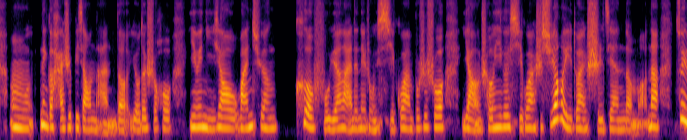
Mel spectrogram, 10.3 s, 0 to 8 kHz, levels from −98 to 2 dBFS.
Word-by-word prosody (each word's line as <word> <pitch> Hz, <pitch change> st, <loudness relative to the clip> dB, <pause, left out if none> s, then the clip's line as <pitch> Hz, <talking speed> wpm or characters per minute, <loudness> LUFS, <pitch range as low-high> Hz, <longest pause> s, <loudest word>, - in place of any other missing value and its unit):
嗯， 185 Hz, -3 st, +2 dB
那 230 Hz, -2 st, +5 dB
个 195 Hz, -, +2 dB
还 170 Hz, -4 st, -1 dB
是 185 Hz, +2 st, -1 dB
比 185 Hz, 0 st, -4 dB
较 165 Hz, -3 st, +1 dB
难 155 Hz, -, -4 dB
的。 150 Hz, -1 st, 0 dB
有 160 Hz, -2 st, -3 dB
的 175 Hz, +3 st, -2 dB
时 175 Hz, -, -4 dB
候 165 Hz, 0 st, -4 dB, 0.2 s
因 195 Hz, -1 st, +2 dB
为 195 Hz, -, +4 dB
你 185 Hz, -4 st, +2 dB
要 180 Hz, -3 st, +3 dB
完 180 Hz, +2 st, +2 dB
全 185 Hz, -4 st, -2 dB, 0.3 s
克 215 Hz, -8 st, +2 dB
服 165 Hz, -2 st, -4 dB
原 165 Hz, +2 st, 0 dB
来 185 Hz, -, +2 dB
的 165 Hz, -, -5 dB
那 175 Hz, 0 st, -4 dB
种 165 Hz, -3 st, -5 dB
习 160 Hz, -, +2 dB
惯， 175 Hz, +1 st, -1 dB
不 175 Hz, +1 st, -8 dB
是 195 Hz, +2 st, -4 dB
说 195 Hz, 0 st, +1 dB, 0.3 s
养 170 Hz, -4 st, +1 dB
成 175 Hz, +1 st, -1 dB
一 195 Hz, -, +3 dB
个 200 Hz, +1 st, +1 dB
习 185 Hz, -2 st, +1 dB
惯 180 Hz, 0 st, 0 dB
是 195 Hz, -, -2 dB
需 240 Hz, +8 st, +4 dB
要 320 Hz, +1 st, +7 dB
一 195 Hz, -6 st, 0 dB
段 175 Hz, 0 st, -2 dB
时 155 Hz, -2 st, +1 dB
间 160 Hz, -1 st, -4 dB
的 160 Hz, +6 st, -3 dB
嘛， 230 Hz, 0 st, -5 dB
那 200 Hz, -2 st, +4 dB, 0.2 s
最 325 Hz, -4 st, +5 dB
180 Hz, 280 characters per minute, -23 LUFS, 170-195 Hz, 0.3 s, 要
